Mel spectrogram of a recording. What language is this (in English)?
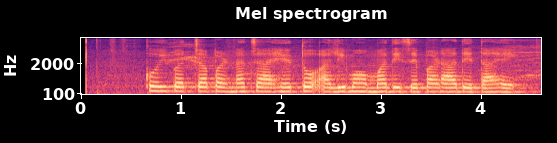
Urdu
